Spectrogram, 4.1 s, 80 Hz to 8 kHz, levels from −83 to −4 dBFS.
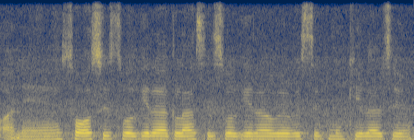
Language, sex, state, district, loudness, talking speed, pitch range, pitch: Gujarati, female, Gujarat, Gandhinagar, -16 LUFS, 115 wpm, 160-170 Hz, 165 Hz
